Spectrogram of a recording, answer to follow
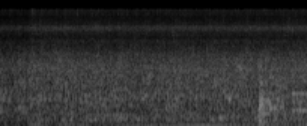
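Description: Steady hiss of background noise coming through a phone's speaker on a video call, with a faint voice briefly near the end.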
